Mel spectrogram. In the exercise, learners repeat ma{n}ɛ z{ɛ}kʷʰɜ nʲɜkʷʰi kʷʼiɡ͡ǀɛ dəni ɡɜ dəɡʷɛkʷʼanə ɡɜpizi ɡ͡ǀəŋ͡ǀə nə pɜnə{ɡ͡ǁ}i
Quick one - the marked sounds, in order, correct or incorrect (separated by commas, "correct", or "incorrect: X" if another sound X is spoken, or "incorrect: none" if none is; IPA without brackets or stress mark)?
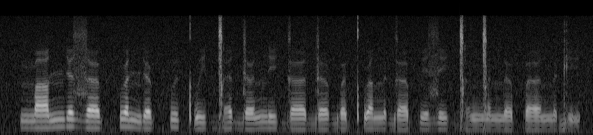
incorrect: nʲ, incorrect: ɜ, incorrect: ɡ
